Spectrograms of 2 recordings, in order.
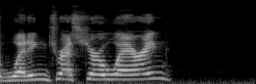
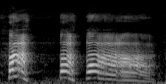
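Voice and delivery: slow, loud shouted villain cackle; slow evil laugh; 4 semitones higher, 4 dB louder, slower than usual. Acted. Queen mocking her enemy dragged through dirt, slow cackle. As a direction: savour the victory with a big laugh.

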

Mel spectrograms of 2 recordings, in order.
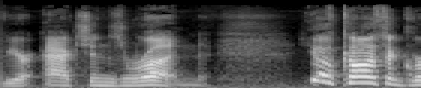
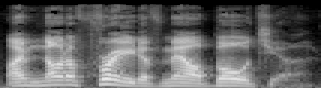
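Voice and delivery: ordinary talk

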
